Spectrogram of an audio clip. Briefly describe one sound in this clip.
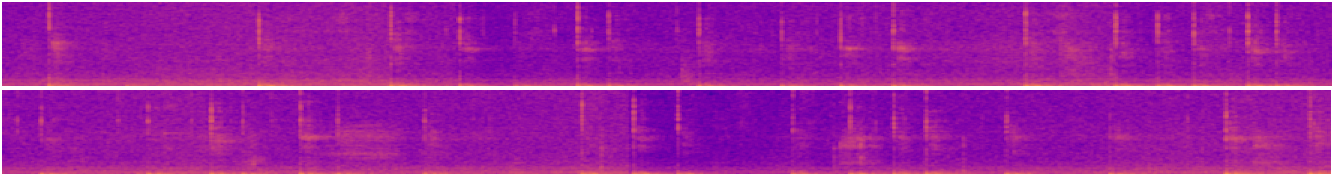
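A pen taps and squeaks against a board.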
